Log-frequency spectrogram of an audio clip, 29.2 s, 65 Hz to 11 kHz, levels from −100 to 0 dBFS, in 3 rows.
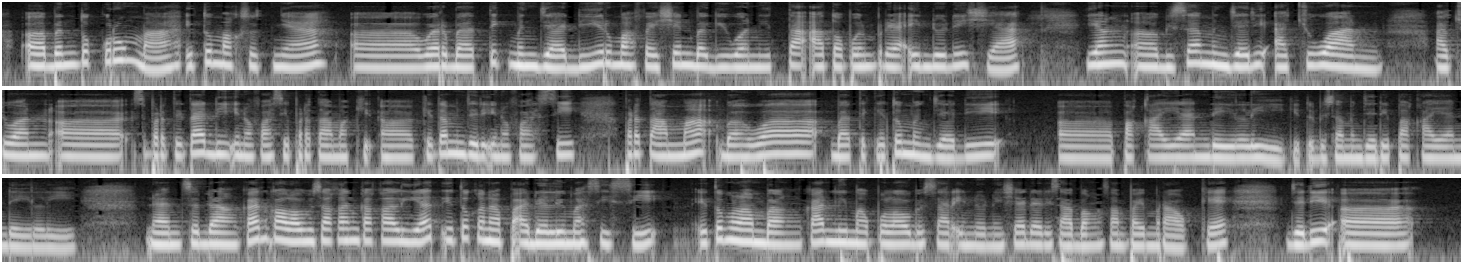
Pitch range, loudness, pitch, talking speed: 190-225 Hz, -19 LUFS, 205 Hz, 135 wpm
